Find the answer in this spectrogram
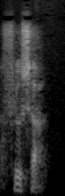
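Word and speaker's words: Fluxà: Und ist das richtig ausgesprochen, Fluxar? – Genau, Fluxar. Das ist hier Mallorquin.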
